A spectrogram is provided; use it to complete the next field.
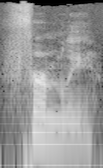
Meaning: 1. In a firm or definite or strong manner 2. Securely 3. Definitively
- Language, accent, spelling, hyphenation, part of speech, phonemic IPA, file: English, US, firmly, firm‧ly, adverb, /ˈfɝmli/, En-us-firmly.ogg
